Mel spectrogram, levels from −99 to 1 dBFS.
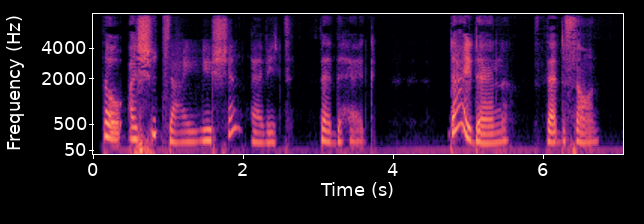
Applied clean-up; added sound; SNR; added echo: neural mask model DeepFilterNet 3.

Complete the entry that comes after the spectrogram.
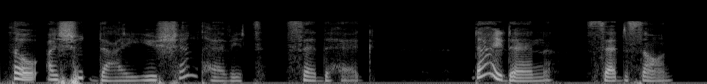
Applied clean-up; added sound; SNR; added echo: none; none; none; none.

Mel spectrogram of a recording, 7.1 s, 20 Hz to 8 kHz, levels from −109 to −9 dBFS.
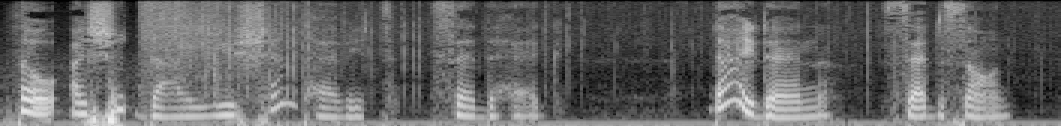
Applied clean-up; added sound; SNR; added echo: none; Frying (food); 17 dB; none.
